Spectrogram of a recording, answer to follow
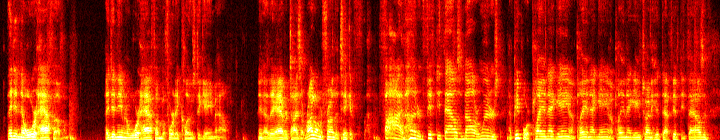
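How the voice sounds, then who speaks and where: This man, in an American accent, talks at a fairly quick pace with a medium pitch and lively intonation. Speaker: lottery scratch-off streamer. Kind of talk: casual livestream chat. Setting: livestream, reading chat.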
